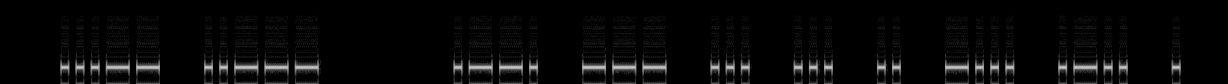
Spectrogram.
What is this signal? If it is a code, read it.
Morse code, heard as a keyed tone, about 16 wpm, spaced as for 11 wpm, 800 Hz. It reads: 32 POSSIBLE
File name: Technical Subjects / Technical Subjects-mp3s / AND Gate @10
